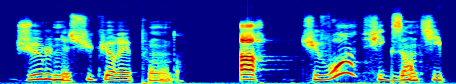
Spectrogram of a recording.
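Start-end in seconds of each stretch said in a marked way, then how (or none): 1.8-2.6 loud triumphant little exclamation; very satisfied. A narrator's reading. Teacher catches his pupil without an answer, satisfied. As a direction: score the point with satisfaction. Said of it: "très satisfait".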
